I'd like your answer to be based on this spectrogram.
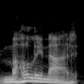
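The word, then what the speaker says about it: Moholy-Nagy: Well, Budapest in Hungary I can do, but but I've always wondered, Moholy Nagy, I say Laszlo Moholy Nagy. Am I correct? Is that the right pronunciation? – Yes. Yes.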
